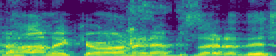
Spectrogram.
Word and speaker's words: Hanukkah: heard some people say chuna was that I think I don't think anyone's ever said that what do you mean it's hanuk with a silent ch I thought I thought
